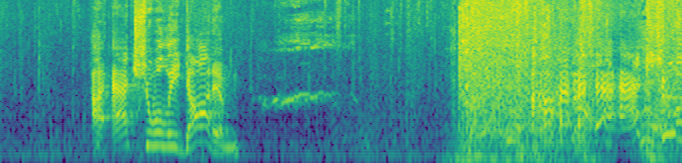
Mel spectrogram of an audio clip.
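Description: A man laughs loudly into a microphone.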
